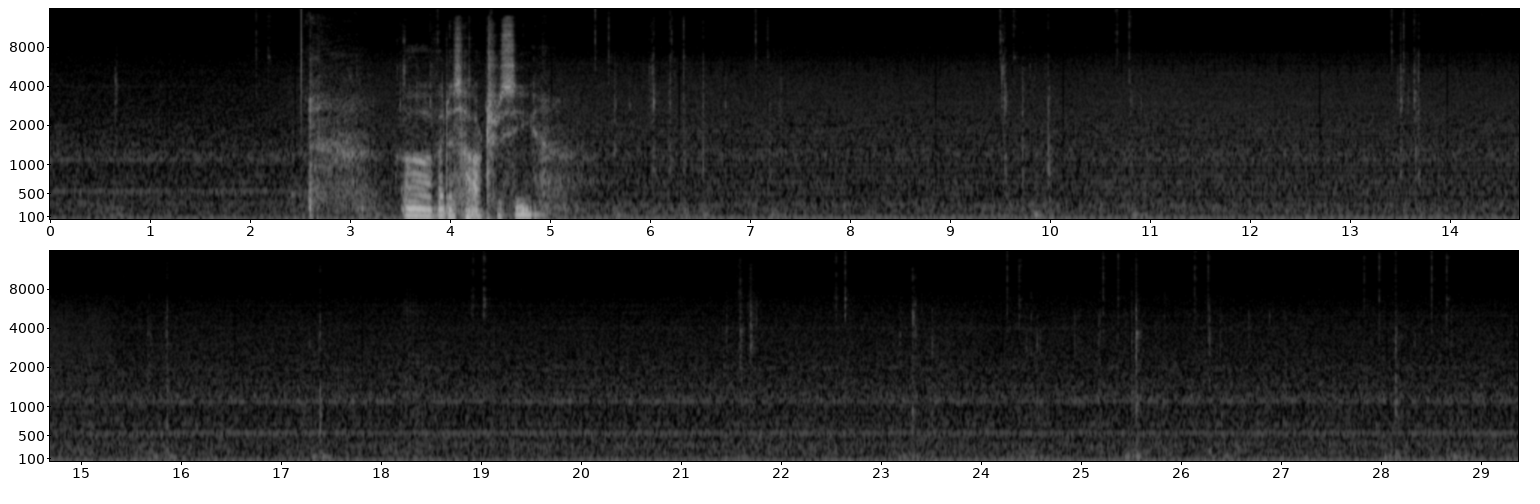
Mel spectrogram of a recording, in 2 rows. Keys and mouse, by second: 3.2 g, 4.1 s, 5.7 g, 9.9 s, 17.4 z, 23.3 s, 24.6 g, 25.5 s.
